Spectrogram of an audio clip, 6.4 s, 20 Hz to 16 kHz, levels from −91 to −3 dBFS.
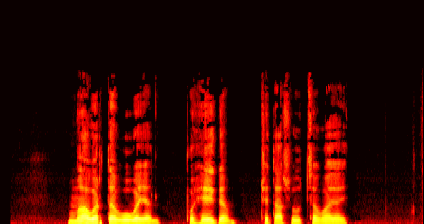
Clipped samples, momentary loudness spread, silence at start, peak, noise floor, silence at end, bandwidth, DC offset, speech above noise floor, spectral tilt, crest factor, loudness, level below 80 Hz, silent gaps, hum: under 0.1%; 15 LU; 1.05 s; -2 dBFS; -67 dBFS; 1.15 s; 10.5 kHz; under 0.1%; 47 dB; -7 dB/octave; 20 dB; -21 LUFS; -66 dBFS; none; none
